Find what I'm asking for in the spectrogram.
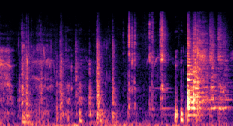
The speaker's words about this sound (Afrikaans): En ouma is besig om mengbakke uit die kas te haal.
